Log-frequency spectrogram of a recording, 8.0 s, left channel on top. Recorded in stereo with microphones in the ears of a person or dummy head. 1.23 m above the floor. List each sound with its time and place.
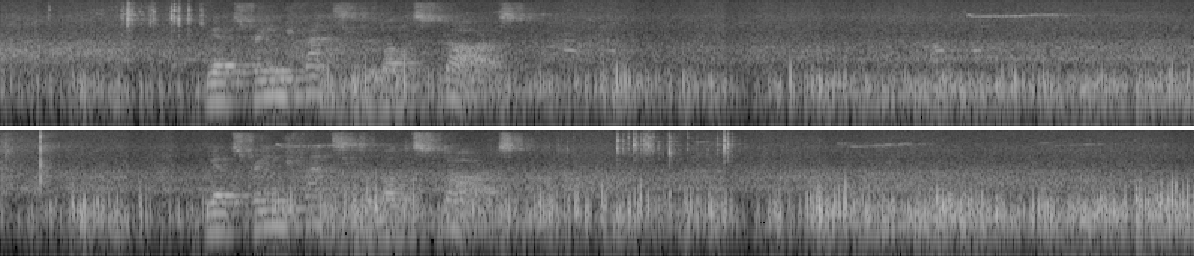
1.3 s a man speaking: 40° right (ahead or behind), 5.5 m; by 3.5 s 30° right (ahead or behind), 3.5 m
